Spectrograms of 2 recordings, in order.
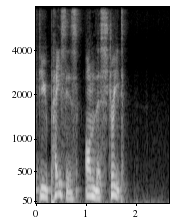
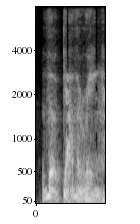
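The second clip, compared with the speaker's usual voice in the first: much lower, ominous villain; deep menacing voice; 6 semitones lower than usual. Acted. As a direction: let it rumble with dark relish. Kurgan's dark anticipation.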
